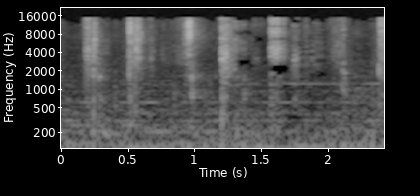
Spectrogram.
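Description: Tarot cards being shuffled by hand: an uneven run of short, papery card-on-card flicks.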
